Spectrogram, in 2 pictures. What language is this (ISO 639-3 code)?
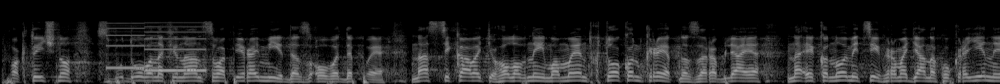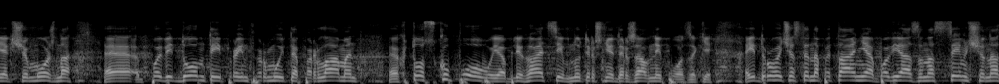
ukr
